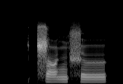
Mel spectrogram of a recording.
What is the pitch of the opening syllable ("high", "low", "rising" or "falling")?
high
